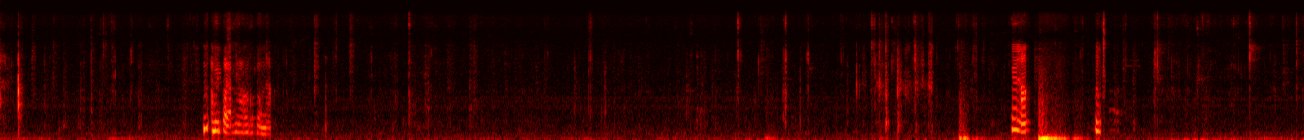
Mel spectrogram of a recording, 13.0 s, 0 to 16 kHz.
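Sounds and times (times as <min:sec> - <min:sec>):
person chewing food: 0:00.0 - 0:10.1, 0:10.7 - 0:13.0
soft low bumps: 0:09.5 - 0:11.0.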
